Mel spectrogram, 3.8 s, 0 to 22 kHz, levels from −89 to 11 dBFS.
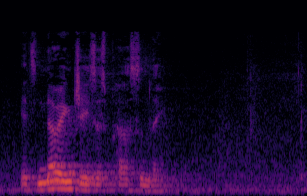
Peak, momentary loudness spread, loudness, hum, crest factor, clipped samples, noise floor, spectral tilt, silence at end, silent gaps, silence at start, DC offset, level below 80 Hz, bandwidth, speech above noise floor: -22 dBFS; 27 LU; -38 LUFS; none; 20 dB; under 0.1%; -60 dBFS; -5.5 dB/octave; 0 s; none; 0 s; under 0.1%; -78 dBFS; 11.5 kHz; 23 dB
